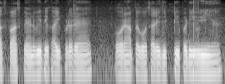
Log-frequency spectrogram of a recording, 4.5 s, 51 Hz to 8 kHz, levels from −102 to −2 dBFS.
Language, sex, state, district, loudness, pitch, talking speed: Hindi, male, Uttar Pradesh, Lalitpur, -15 LUFS, 95 Hz, 225 wpm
